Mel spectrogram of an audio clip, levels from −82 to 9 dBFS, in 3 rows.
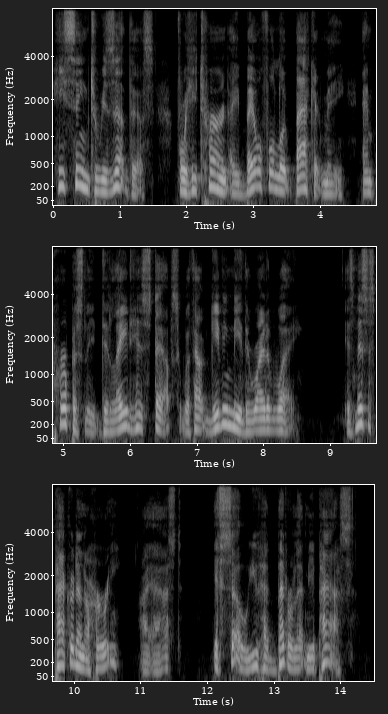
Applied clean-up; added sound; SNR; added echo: none; none; none; none.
